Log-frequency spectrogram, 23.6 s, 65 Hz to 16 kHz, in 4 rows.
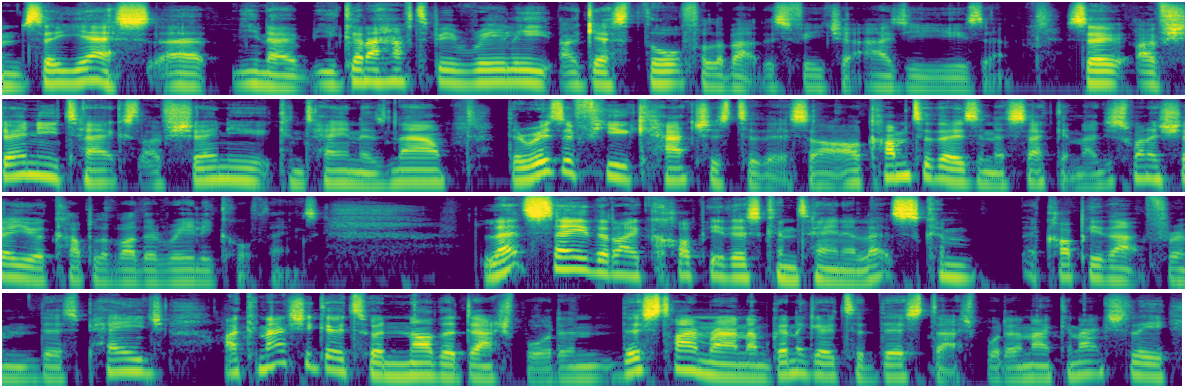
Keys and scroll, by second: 16.0 super+c.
